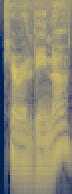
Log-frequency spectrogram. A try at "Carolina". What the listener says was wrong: The first A is different. It's Carolina. Carolina.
